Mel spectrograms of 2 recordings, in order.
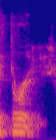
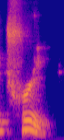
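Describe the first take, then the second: First: THREE begun with a soft TH instead of T; THREE for tree. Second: TREE begun with a hard T, no TH. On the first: Child mishearing the prompt for tree, THREE with TH. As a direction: put a TH at the front of THREE. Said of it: "why I mispronounce some words". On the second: Prompting a child in speech practice, TREE with a clear T. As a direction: say TREE with a plain T sound. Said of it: "'cause I wasn't hearing them properly". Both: Shown as a demonstration.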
